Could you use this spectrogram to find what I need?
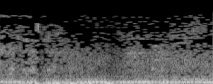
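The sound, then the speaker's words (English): A Beechcraft airplane flying overhead makes a steady, loud low rumbling drone with a broad noisy hiss above it, holding nearly constant across the short stretch. “That's a Beechcraft. He's coming in. He's going to cross right over there.”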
